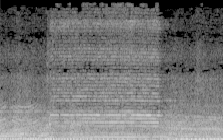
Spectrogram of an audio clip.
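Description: A vehicle horn sounds once as a steady held note for about a second, over the chatter of a dense street crowd.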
